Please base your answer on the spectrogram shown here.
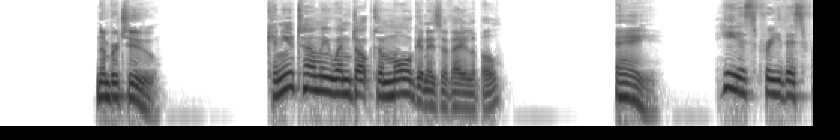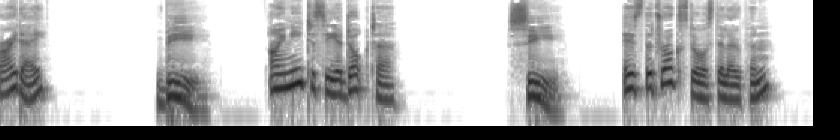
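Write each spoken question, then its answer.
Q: Can you tell me when Dr. Morgan is available?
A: A: He is free this Friday.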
